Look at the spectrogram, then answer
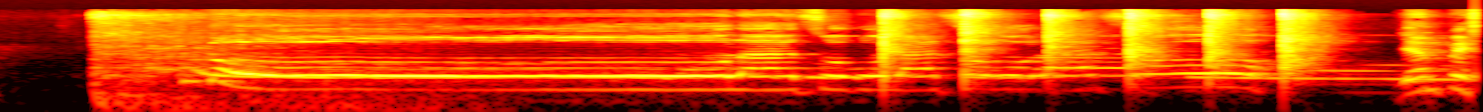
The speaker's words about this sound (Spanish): Oye, aplauso.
